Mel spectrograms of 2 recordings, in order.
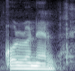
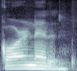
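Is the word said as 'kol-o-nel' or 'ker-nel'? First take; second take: kol-o-nel; ker-nel. First: It is read out as kol-o-nel, letter by letter. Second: It is said as ker-nel, with two syllables.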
